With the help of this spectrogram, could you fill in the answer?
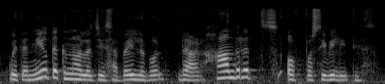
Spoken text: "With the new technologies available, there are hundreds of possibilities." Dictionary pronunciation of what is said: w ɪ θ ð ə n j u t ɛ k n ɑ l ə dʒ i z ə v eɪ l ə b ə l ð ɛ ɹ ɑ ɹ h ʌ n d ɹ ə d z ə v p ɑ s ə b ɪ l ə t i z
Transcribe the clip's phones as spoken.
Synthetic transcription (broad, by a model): w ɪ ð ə n j u t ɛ k n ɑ l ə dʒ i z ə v eɪ l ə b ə l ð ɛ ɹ ɑ ɹ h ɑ n d ɹ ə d s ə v p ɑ s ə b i l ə t i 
